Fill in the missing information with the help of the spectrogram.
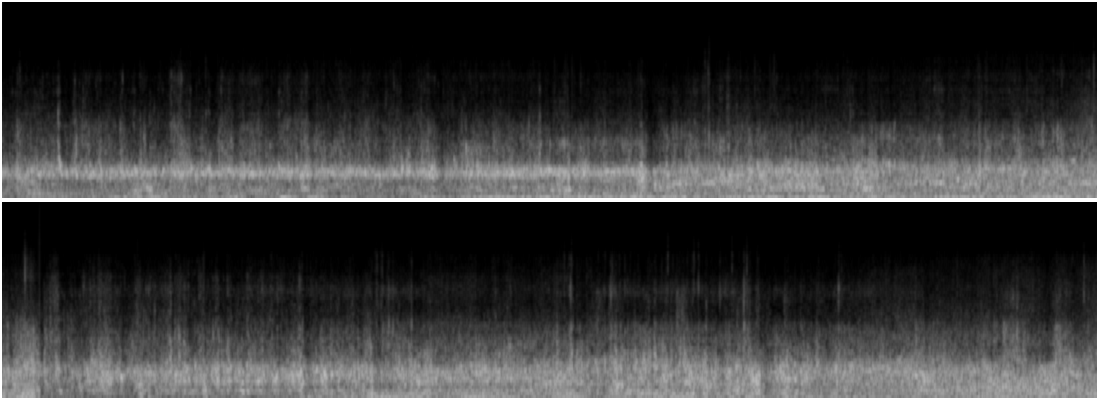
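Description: Seawater rushing and splashing against a surfboard as it is paddled into a wave and then ridden along the breaking whitewater, heard close to the water from the board's nose.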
